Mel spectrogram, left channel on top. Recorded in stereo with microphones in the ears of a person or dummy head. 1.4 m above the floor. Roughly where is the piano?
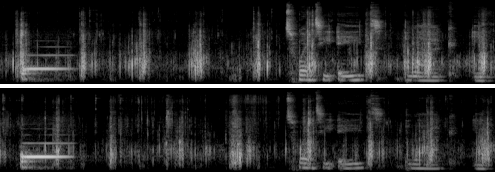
Right.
